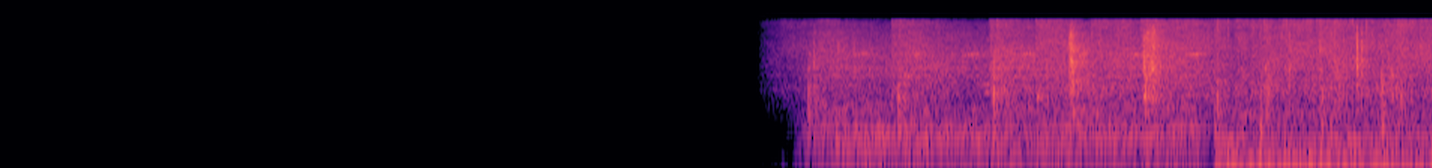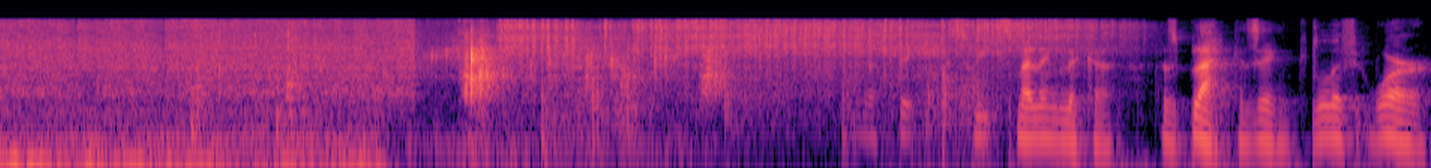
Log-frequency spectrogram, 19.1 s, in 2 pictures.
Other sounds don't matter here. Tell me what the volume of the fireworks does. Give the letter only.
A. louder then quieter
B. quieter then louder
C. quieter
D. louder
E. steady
E.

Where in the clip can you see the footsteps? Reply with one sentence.
You can hear the footsteps from 5.3 to 14.4 s.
